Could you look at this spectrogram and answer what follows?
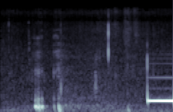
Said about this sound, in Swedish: Vad olika ring. Mm. Var det inte det? Jo, det är för att de har olika operatörer tror jag.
